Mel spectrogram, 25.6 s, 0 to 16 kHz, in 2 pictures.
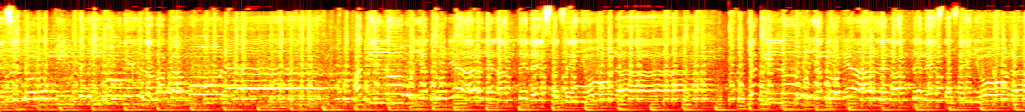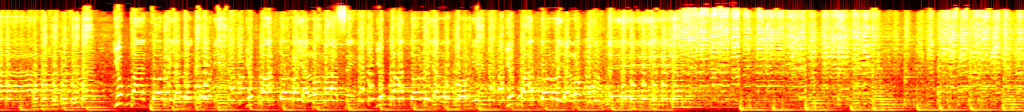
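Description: A band playing a chilena, Oaxacan folk dance music with a steady, quick beat, which drops out briefly about 14 seconds in.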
